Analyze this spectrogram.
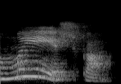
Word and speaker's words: мишка: приголосні позначаються рисочкою одною а наголос на який склад у нас падає наголос на який склад падає на перший чи на другий на перший так ось на склад ми ми кажемо мишка так мишка молодці дітки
